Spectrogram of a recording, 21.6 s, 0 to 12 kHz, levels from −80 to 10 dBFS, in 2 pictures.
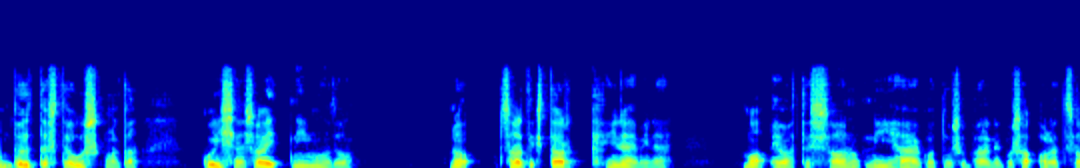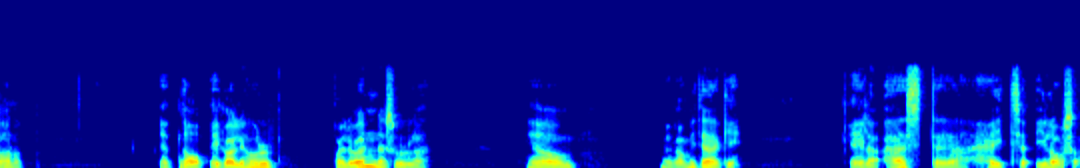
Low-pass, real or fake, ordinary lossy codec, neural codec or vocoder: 7.2 kHz; real; none; none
